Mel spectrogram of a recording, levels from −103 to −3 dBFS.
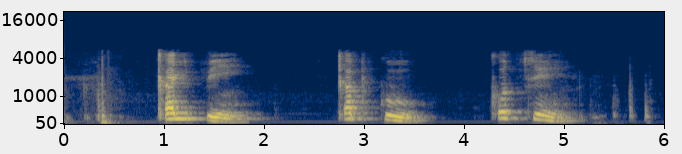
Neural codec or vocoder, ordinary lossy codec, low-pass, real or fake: vocoder, 24 kHz, 100 mel bands, Vocos; AAC, 48 kbps; 5.4 kHz; fake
